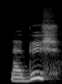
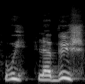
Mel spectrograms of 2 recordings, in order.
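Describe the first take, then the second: First: Said in the usual way. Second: "la bûche" louder and rising; "oui, la bûche" with insistent emphasis; insistent repeat. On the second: A narrator's reading. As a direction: hammer "bûche" home.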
